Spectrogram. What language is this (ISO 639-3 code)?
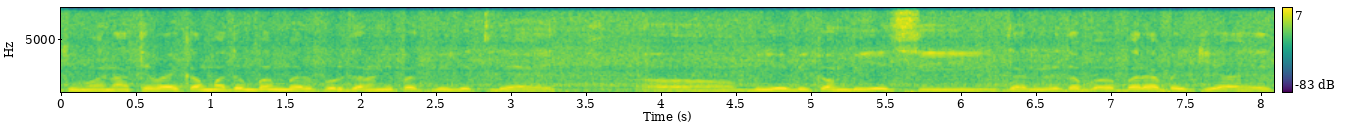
mar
